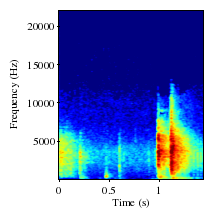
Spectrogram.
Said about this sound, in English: I said close the door.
